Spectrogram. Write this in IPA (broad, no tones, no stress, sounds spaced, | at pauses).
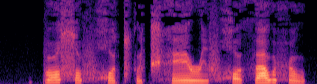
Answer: p ʊ sˤ ʊ f χ u t͡sʼ u t͡ʃ h e ɹ i f χ o θ a w ħ u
